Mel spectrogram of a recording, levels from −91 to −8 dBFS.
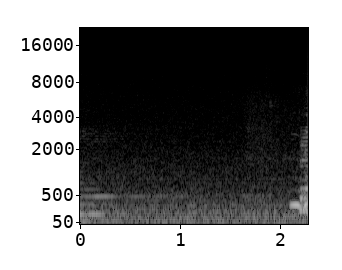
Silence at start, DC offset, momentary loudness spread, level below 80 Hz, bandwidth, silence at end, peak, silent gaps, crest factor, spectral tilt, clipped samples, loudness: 0 s; under 0.1%; 7 LU; -60 dBFS; 14.5 kHz; 0 s; -26 dBFS; none; 22 dB; -7.5 dB/octave; under 0.1%; -54 LUFS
